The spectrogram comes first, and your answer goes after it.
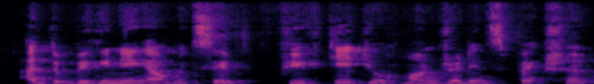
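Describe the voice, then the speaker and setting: A high-pitched woman with a French accent and ordinary pitch variation. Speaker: short-term rental business owner. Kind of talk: casual interview chat.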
